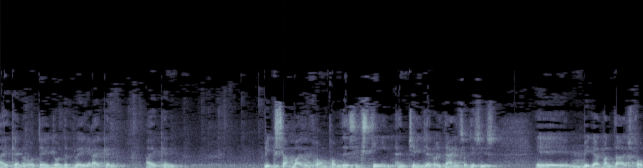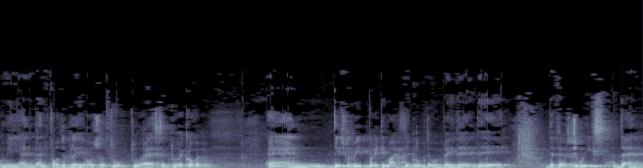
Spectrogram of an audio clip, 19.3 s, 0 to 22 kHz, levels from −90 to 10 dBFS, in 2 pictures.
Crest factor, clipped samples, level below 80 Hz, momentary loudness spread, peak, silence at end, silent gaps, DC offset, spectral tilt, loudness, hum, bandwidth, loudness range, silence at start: 16 dB; under 0.1%; -44 dBFS; 12 LU; 0 dBFS; 0 s; none; under 0.1%; -6.5 dB/octave; -16 LUFS; none; 10 kHz; 3 LU; 0 s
